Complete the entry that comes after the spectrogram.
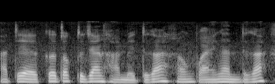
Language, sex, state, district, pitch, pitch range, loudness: Wancho, male, Arunachal Pradesh, Longding, 125 Hz, 115-135 Hz, -16 LUFS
